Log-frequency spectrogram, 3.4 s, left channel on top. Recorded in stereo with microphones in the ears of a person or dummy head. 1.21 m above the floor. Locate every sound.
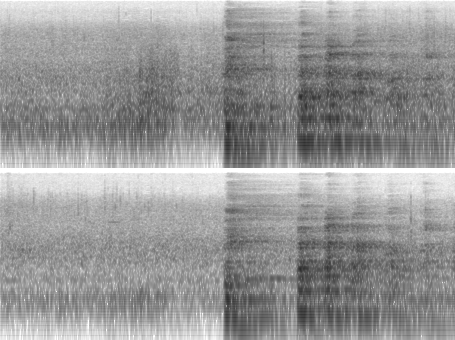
1.7 s laughter: 20° left (ahead or behind), 0.7 m; by 3.4 s 70° right (ahead or behind), 1.7 m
